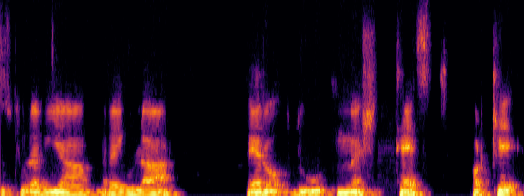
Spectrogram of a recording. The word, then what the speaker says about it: möchtest: Ich möchte, eso es todavía regular, pero du möchtest, porque si agregamos aquí solamente la S, es muy difícil pronunciar esto. Möchts, sí, entonces, möchtest, du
